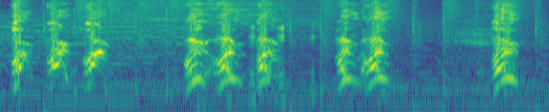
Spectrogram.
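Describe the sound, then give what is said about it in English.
Dogs bark loudly in quick bursts, about a dozen yaps grouped in short clusters, with a low, steady tonal backing running underneath. “Oh, the dogs.”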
